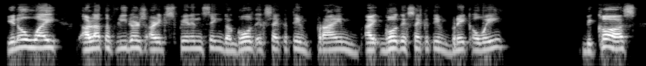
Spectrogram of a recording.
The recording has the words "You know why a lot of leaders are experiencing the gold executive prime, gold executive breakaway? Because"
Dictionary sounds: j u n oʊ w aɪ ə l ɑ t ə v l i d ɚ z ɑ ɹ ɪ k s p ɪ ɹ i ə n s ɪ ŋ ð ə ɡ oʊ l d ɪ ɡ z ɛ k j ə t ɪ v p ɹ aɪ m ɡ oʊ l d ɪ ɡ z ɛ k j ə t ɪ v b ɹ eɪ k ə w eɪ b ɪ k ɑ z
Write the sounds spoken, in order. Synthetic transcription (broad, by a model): j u n oʊ w aɪ ə l ɑ t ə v l i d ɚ s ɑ ɹ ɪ k s p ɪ ɹ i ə n s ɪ ŋ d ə ɡ oʊ l d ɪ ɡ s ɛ k j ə t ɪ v p ɹ aɪ m ɡ oʊ l d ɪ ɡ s ɛ k j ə t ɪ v b ɹ eɪ k ə w eɪ b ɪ k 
